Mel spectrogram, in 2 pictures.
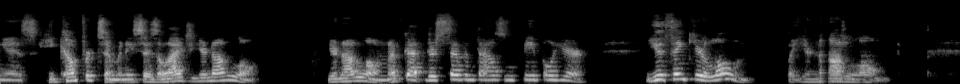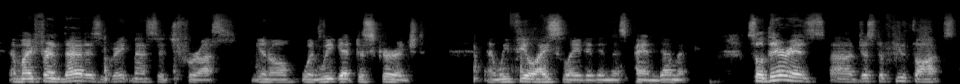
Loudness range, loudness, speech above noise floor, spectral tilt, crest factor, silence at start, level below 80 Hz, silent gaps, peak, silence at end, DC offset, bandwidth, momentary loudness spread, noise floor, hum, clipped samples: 4 LU; -21 LUFS; 50 dB; -4.5 dB/octave; 20 dB; 0 s; -64 dBFS; 9.09-9.13 s, 12.04-12.08 s, 13.98-14.03 s; -2 dBFS; 0.1 s; under 0.1%; 11.5 kHz; 14 LU; -71 dBFS; none; under 0.1%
